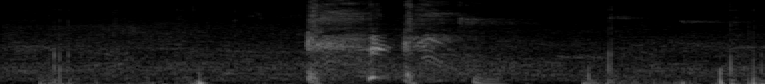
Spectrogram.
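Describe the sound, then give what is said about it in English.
Two sharp coughs in quick succession, loud against a quiet gym background of faint thuds and murmur, during a game at Amity High School. “this cough just showed up out of nowhere”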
